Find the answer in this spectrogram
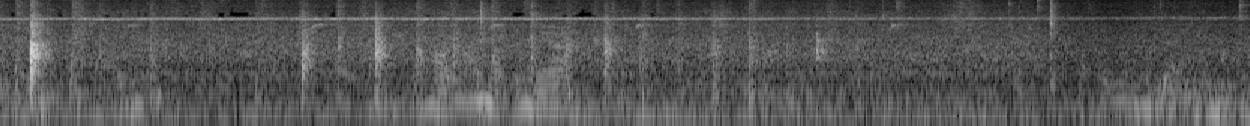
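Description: Kitchen handling sounds: a sharp click just after the start, then scattered clicks and knocks of a knife and an aluminium pot as food is cut and put into it. Faint voices sound in the background, over a steady high-pitched whine.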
